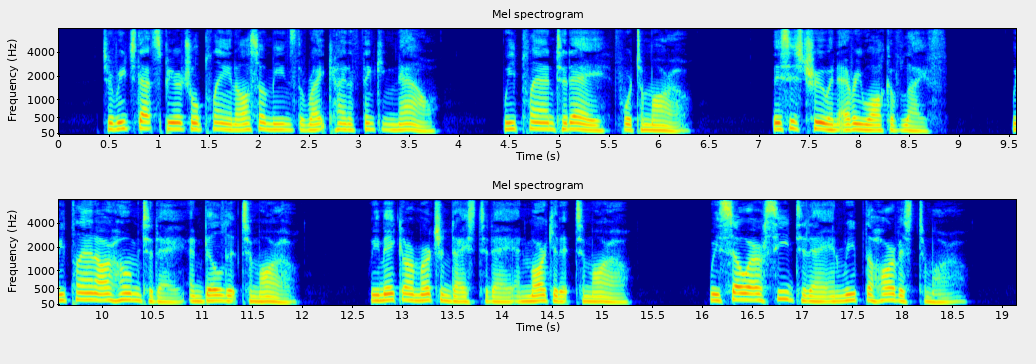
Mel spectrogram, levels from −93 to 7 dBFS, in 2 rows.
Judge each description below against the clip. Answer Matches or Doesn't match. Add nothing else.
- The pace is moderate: Matches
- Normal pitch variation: Matches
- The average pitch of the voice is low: Doesn't match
